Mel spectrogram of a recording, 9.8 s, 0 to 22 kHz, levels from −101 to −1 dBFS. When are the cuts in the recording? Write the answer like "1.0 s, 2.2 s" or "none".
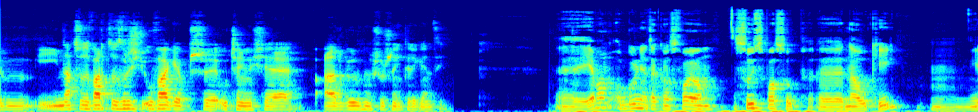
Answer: none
